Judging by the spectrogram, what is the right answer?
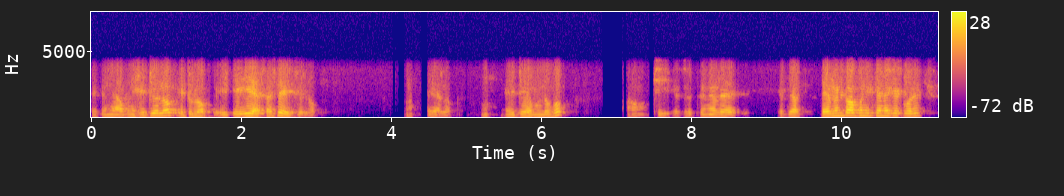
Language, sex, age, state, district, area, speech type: Assamese, male, 30-45, Assam, Sonitpur, rural, conversation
